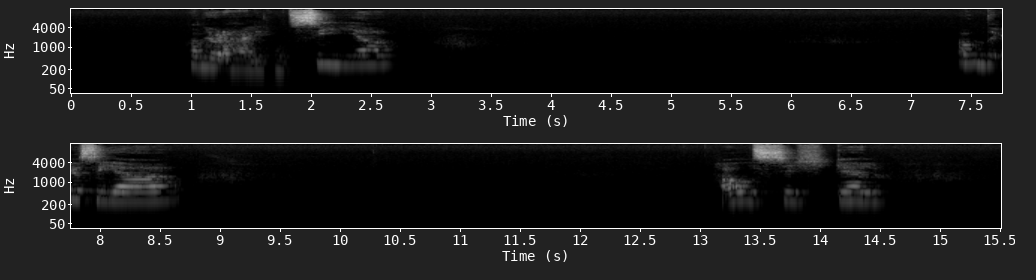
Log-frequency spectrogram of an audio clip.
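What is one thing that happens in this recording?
A woman speaks calmly in short phrases, close by.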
